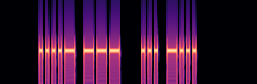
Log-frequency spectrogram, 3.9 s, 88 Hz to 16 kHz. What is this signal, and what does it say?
Morse code, heard as a keyed tone, about 25 wpm, 700 Hz. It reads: 4O SB
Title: Winter Field Day Exchanges 25wpm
